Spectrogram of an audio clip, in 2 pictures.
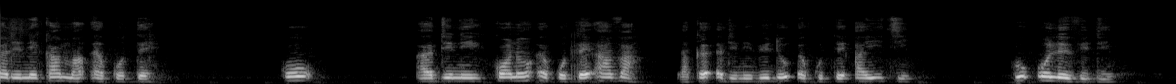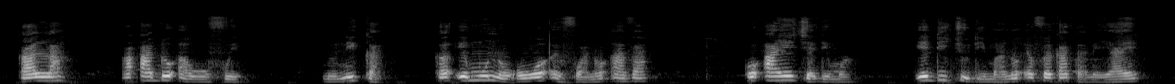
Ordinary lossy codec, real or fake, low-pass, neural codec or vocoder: AAC, 32 kbps; real; 9.9 kHz; none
